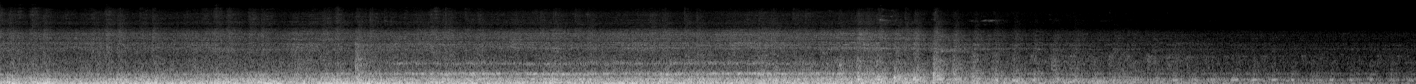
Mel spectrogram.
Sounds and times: Train travel through 0.0 - 14.1

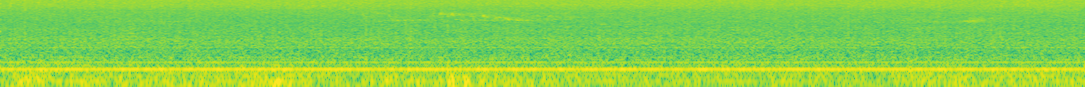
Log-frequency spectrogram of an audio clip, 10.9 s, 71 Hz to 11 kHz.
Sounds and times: birds' singing 3.8 - 6.2
birds' singing 9.1 - 10.2

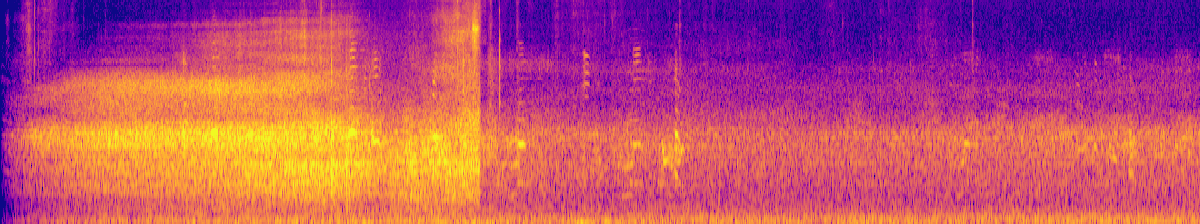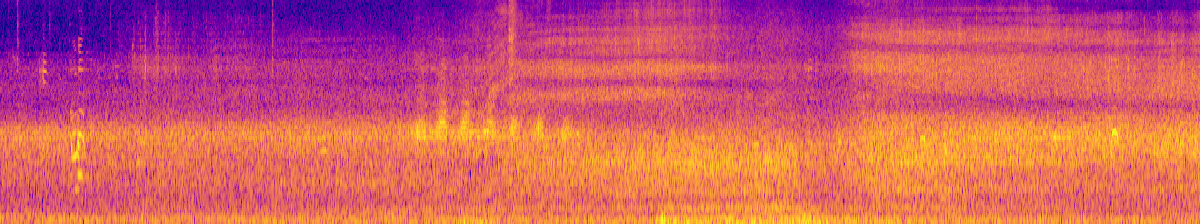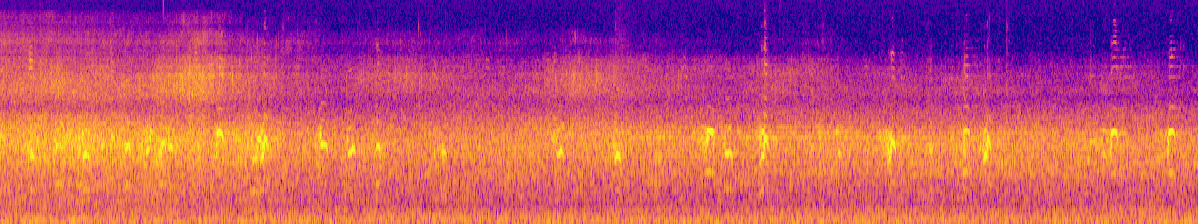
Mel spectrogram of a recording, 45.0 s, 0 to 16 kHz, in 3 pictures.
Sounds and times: ducks at the bank of the pond making unique communicative sounds 25.6 - 35.7
ducks at the bank of the pond making unique communicative sounds 36.8 - 42.5
ducks at the bank of the pond making unique communicative sounds 43.6 - 44.8

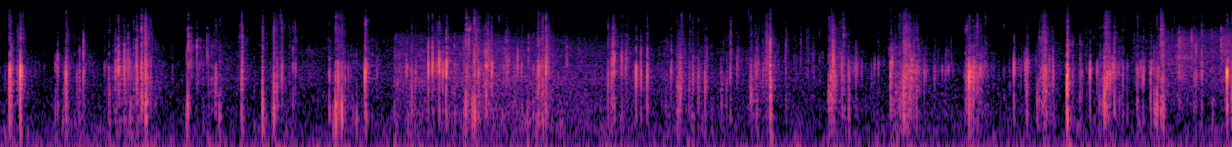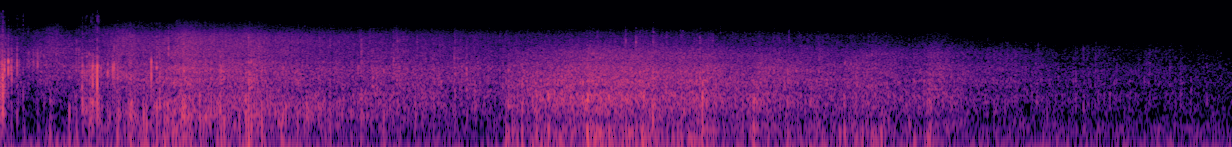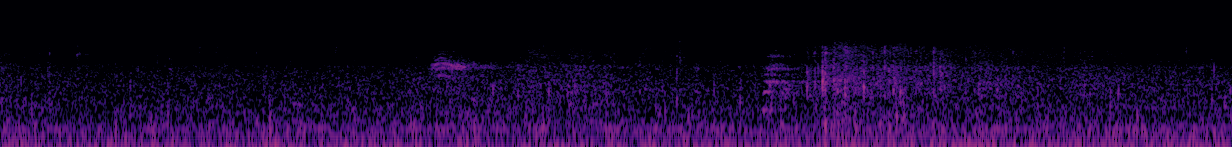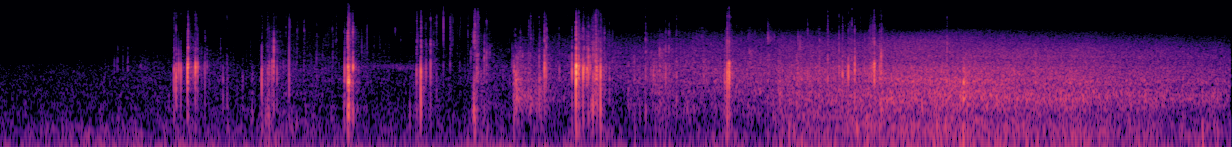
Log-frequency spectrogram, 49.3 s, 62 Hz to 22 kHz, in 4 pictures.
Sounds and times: frozen rain 0.0 - 24.8
trees are breaking all over 0.0 - 24.9
trees are breaking all over 32.7 - 36.2
frozen rain 37.9 - 49.2
trees are breaking all over 37.9 - 49.2

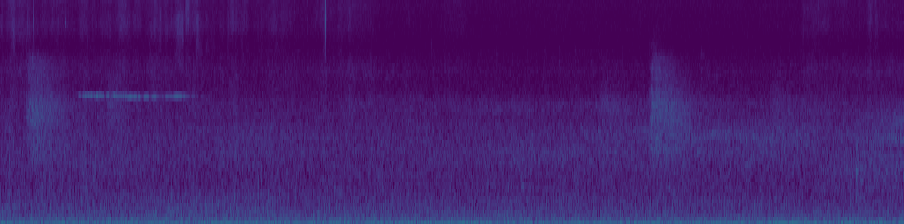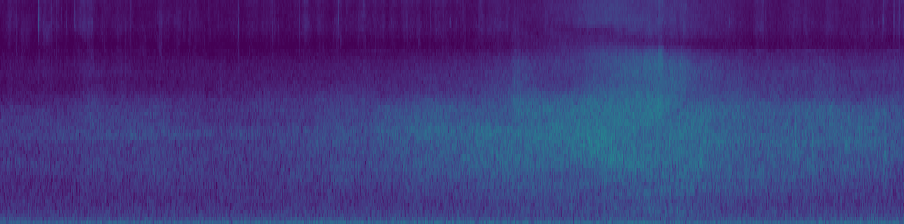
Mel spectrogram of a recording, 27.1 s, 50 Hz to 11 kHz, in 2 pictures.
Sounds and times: Traffic Sound 12.5 - 27.1

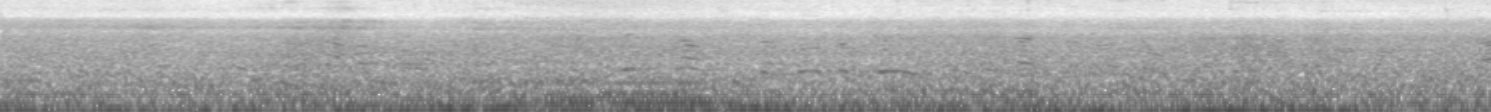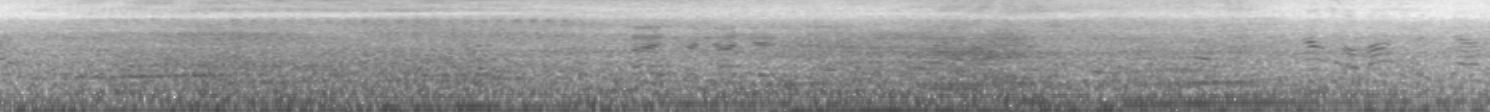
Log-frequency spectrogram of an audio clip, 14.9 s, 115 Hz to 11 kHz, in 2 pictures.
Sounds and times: Traffic Sound 4.4 - 14.5

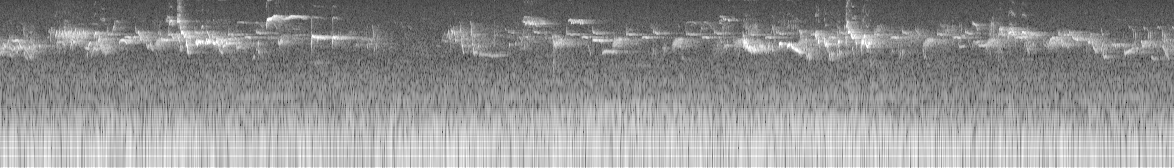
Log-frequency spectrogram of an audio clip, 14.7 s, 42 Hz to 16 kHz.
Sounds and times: distant calls from the birds 0.0 - 14.6

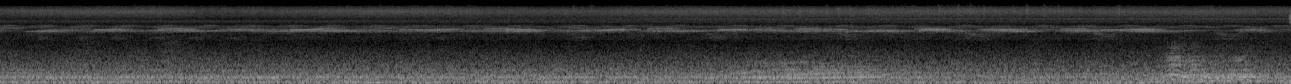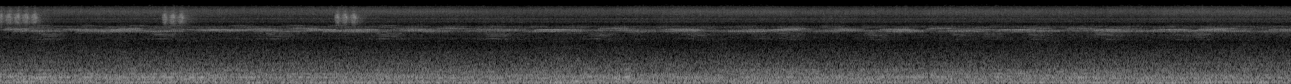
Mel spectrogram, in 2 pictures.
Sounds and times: auto racing in a parking lot 5.9 - 14.8

